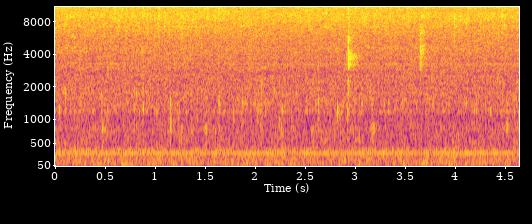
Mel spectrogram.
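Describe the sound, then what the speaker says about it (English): Corn sticks (surullitos) cook in a pot on the stove, a continuous soft bubbling and frying hiss that stays steady and fairly faint throughout, with a faint constant hum beneath. "Well, don't let it to be a lot of bubbles that they start spilling everywhere."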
